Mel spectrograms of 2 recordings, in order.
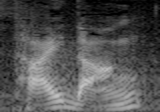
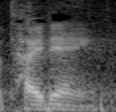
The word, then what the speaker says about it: Tai Dang: Well, you know, my name is a Chinese last name, so like true pronunciation is Tai Dang, Dang? but everyone's Dang, so Tai Dang. So I'm fine with that too.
